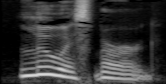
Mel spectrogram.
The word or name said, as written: louisburg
